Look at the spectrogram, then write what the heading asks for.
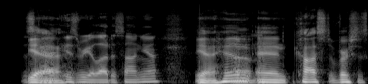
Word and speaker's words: Adesanya: Asanya is one. Asanya and Acosta, I think was. No. Put in fighter. Asanya with a Y. Adesanya, is that it? Adesanya. Yeah. Guy, Israel Adesanya.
